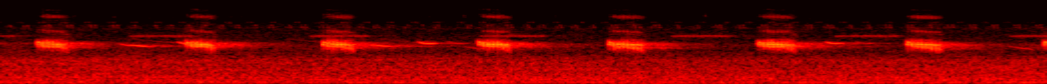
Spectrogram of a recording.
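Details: Mockingbird in a tree at night, close to the recorder, repeating one short, bright chirp roughly every three quarters of a second, with softer whistles between, over a steady hiss.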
